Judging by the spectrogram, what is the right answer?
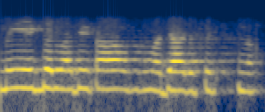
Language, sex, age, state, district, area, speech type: Hindi, female, 18-30, Rajasthan, Jodhpur, urban, conversation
